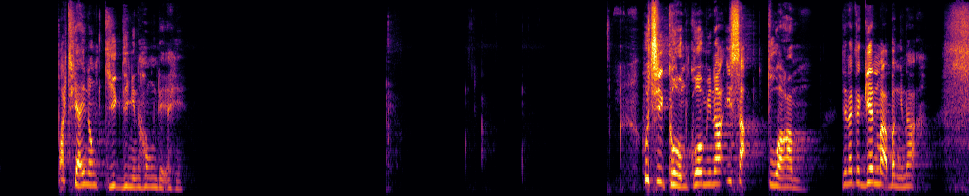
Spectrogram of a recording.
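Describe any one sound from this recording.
A young man preaches with feeling into a close microphone, pausing between phrases.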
